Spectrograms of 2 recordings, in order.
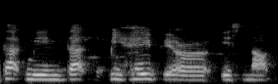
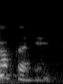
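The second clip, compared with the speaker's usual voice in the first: "Company" softer, stressed on COM; first-syllable stress; 3 semitones lower, 6 dB quieter, faster than usual. Shown as a demonstration. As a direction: repeat "Company" quietly, weight on the first syllable. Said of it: "First stress, okay?".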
